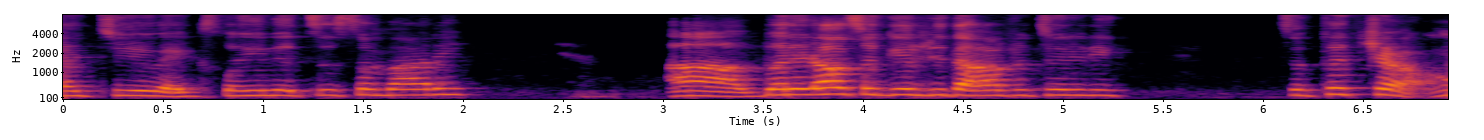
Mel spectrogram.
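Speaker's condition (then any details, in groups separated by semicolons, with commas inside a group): Cerebral palsy; brain damage, diagnosed in infancy, spastic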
